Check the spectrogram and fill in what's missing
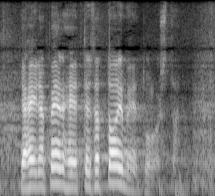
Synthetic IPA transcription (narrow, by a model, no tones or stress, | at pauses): jɑheinæmperheːt̪ːensæt̪t̪ːoimeːnt̪ulo̰st̪ɑ̥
